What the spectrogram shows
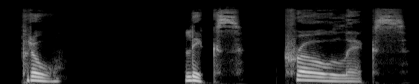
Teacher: Stress pro and keep lix quick.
